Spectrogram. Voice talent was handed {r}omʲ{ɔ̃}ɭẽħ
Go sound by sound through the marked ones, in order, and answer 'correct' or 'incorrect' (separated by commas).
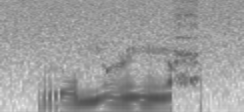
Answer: correct, correct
